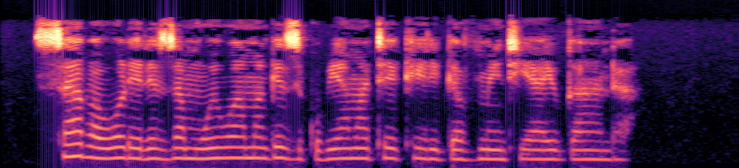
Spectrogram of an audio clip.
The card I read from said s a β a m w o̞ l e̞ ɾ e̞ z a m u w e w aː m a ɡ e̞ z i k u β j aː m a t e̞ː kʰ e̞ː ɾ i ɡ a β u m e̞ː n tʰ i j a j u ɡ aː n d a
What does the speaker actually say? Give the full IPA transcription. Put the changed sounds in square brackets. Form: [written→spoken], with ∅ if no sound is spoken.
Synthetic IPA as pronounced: s a β a [m→∅] w o̞ l e̞ ɾ e̞ z a m u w e w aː m a ɡ e̞ z i k u β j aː m a t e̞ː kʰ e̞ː ɾ i ɡ a [β→v] u m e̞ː n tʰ i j a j u ɡ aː n d a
